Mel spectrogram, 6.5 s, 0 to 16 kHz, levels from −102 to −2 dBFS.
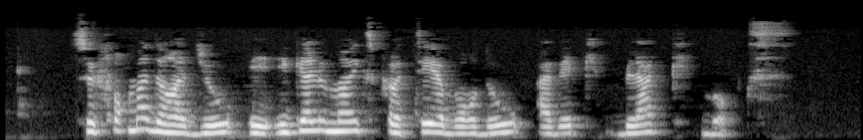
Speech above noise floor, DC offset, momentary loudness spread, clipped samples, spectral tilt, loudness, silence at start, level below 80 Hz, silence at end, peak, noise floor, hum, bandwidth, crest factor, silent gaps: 60 dB; under 0.1%; 16 LU; under 0.1%; -6.5 dB/octave; -17 LUFS; 0.55 s; -68 dBFS; 0.7 s; -2 dBFS; -77 dBFS; none; 8.8 kHz; 16 dB; none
